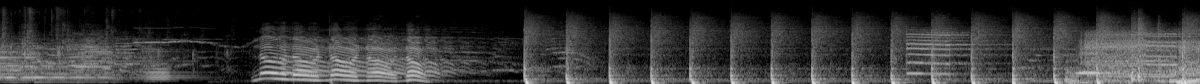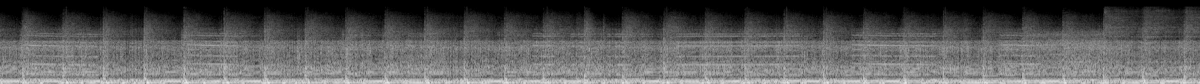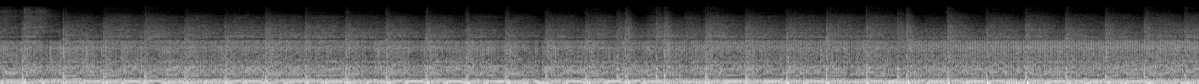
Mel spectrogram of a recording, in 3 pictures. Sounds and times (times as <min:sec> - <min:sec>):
Music: 0:00.0 - 0:02.2, 0:05.2 - 0:35.9.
